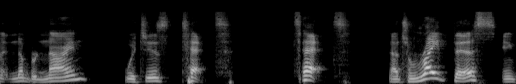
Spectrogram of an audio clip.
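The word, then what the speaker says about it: טית: we don't pronounce it I usually say tet I don't say taught but you can pronounce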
